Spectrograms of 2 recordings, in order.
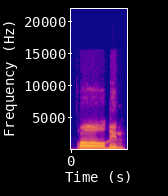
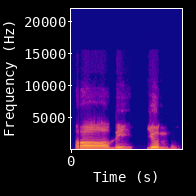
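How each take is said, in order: First: The word ends in a short -in sound. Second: The word ends in a longer -iyun sound. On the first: This is how the word is actually read. "makanya dibacanya radin" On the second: This is the word's original underlying form. "Yang asalnya tadinya radi, radiyun"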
